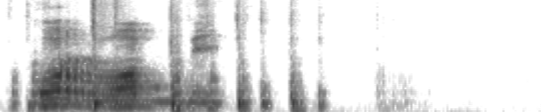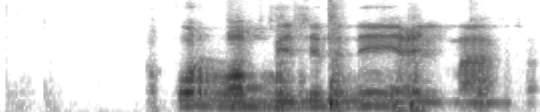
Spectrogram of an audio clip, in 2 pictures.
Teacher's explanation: Lam ketemu ro ini hukumnya idgham ya. Lam dan ro ini makhrajnya berdekatan.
